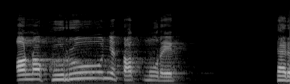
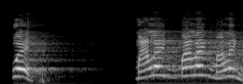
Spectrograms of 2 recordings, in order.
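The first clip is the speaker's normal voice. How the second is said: shrill alarmed yell of maling; shouting thief; 9 semitones higher, 7 dB louder than usual. Retold or imitated. Old farmer shouting at boys stealing cucumbers, loud alarmed yell.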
